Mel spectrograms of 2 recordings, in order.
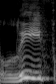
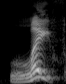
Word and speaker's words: Leif: It's not Leaf like we find on trees. It's supposed to be pronounced Leif, like L-A-L-A-Y-F, Leif instead of Leaf, but this is America, we say Leaf.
